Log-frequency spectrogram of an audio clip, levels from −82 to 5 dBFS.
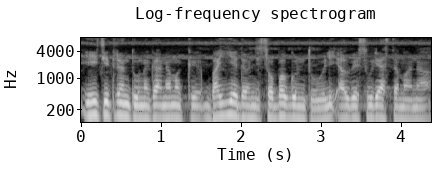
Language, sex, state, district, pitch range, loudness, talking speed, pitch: Tulu, male, Karnataka, Dakshina Kannada, 120-130 Hz, -16 LUFS, 135 wpm, 125 Hz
